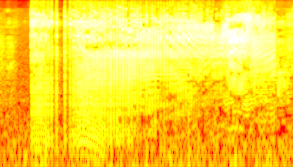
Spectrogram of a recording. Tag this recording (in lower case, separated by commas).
fart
